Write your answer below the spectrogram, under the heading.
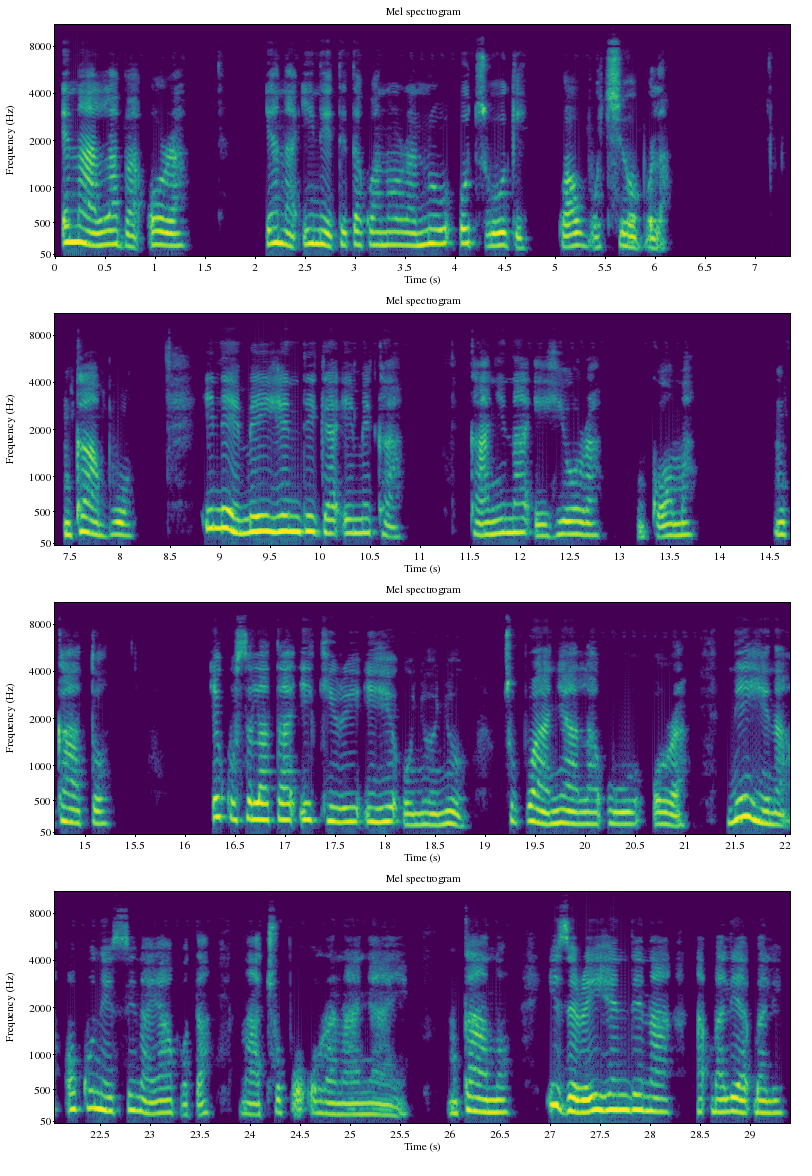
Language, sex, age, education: Igbo, female, 30-45, tertiary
